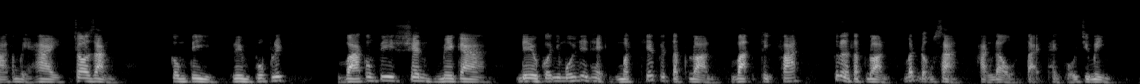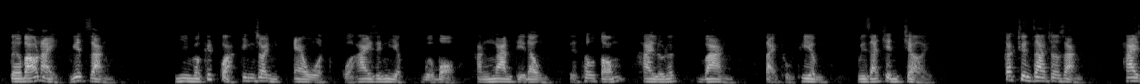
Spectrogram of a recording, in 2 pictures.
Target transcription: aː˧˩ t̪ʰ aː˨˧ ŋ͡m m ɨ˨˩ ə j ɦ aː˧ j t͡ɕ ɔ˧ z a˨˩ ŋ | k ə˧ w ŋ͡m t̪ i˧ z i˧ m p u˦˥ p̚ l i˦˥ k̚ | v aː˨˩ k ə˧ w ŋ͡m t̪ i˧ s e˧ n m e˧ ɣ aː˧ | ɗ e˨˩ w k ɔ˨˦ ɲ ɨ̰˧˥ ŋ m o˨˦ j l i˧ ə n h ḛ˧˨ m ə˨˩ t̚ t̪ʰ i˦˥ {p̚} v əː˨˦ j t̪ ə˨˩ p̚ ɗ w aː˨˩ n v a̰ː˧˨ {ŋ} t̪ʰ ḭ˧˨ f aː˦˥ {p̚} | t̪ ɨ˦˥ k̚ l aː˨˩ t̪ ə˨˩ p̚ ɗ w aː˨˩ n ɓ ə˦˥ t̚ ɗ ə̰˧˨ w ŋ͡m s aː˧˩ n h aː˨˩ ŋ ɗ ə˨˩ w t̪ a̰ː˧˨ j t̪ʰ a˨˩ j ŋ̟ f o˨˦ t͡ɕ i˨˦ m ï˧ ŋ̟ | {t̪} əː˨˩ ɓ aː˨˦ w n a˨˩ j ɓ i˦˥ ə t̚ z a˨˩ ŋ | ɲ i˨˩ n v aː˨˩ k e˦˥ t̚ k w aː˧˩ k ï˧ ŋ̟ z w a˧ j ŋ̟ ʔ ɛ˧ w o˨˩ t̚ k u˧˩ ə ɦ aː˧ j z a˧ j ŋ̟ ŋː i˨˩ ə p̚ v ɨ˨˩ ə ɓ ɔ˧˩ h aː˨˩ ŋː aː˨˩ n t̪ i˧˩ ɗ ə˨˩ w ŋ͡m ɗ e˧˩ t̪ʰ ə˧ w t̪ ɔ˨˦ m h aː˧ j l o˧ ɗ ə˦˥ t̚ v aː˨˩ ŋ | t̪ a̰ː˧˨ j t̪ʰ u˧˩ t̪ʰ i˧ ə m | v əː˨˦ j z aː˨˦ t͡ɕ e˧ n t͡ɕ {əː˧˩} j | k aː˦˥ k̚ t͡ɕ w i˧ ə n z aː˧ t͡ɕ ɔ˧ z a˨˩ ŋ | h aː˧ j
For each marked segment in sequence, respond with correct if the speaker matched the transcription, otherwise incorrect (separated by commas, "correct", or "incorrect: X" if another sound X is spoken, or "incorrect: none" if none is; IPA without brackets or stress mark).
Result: incorrect: t̚, incorrect: n, incorrect: t̚, correct, correct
